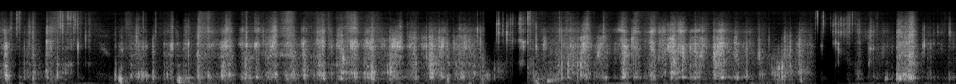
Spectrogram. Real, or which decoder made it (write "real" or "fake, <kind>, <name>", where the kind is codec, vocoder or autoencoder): fake, autoencoder, DAC-VAE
